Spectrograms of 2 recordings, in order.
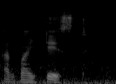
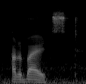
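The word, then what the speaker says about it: arbeitest: উচ্চারণটা করার চেষ্টা করি এখন আমি যদি আরবাইটের সাথে এক্সট্রা একটা এ যুক্ত করে তারপর এস দিই তাহলে এটার উচ্চারণটা আমরা কিভাবে করতে পারি আর বাই টেস্ট সুন্দর না আর বাই টেস্ট আগে কিভাবে উচ্চারণ করতাম আর বাইস্ট ওইটা একটু কষ্ট হইতো এখন কষ্ট হচ্ছে না আর বাই টেস্ট ঠিক আছে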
